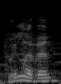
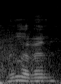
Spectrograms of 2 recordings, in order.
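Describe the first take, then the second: Both takes have the same delivery.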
